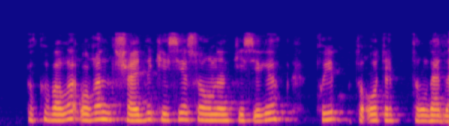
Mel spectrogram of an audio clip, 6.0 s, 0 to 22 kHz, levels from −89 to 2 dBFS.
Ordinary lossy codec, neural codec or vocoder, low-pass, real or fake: none; codec, 16 kHz, 8 kbps, FunCodec, trained on Chinese and English, 25 frames a second; 7.2 kHz; fake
